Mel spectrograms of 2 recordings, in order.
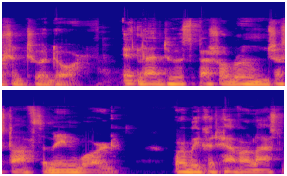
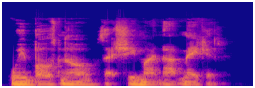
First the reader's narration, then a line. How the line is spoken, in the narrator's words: Linda had said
